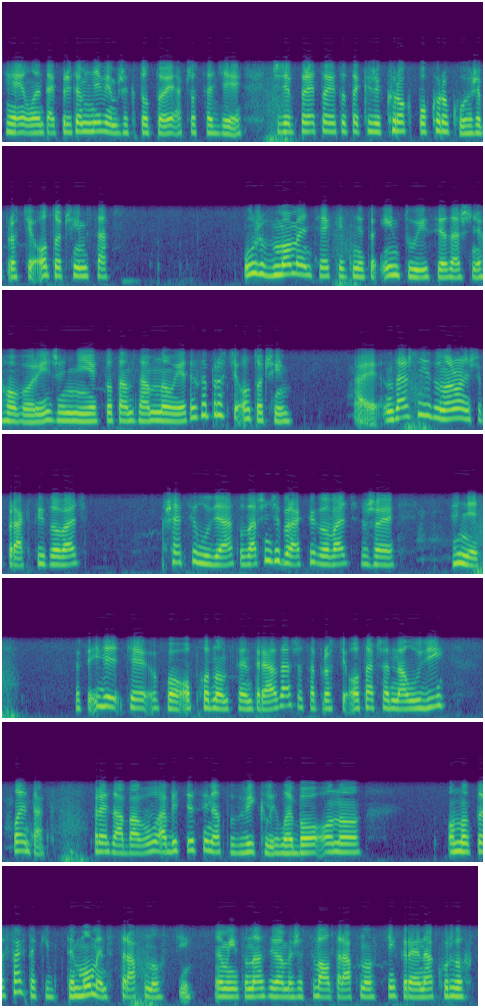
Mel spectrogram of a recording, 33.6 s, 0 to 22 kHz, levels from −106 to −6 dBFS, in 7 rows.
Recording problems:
high frequencies cut off; severe; nothing above 4 kHz
hiss; faint; throughout; 30 dB below the speech

